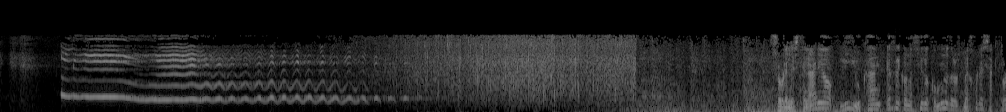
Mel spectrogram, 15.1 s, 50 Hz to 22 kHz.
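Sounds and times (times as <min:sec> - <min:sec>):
audience applause: 0:05.8 - 0:09.6.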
